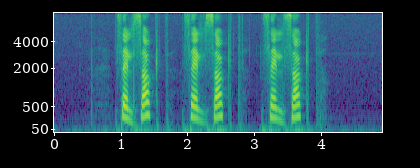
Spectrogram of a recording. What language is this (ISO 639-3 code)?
nor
